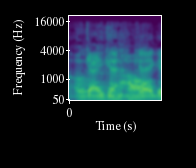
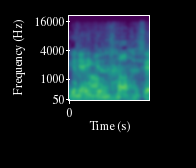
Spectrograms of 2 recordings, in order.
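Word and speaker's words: Geoghegan Hart: I can never pronounce his second name. I always call it Teo van den Garde. – Gegenhardt. – Gegenhardt. – Yeah, there you go.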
